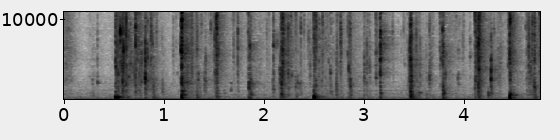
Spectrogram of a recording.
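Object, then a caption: Empty plastic water bottle. An empty, hollow, clear plastic (PET) water bottle is held horizontally in both hands and squeezed and crinkled with the fingertips close to the microphones. Sharp, bright crackling pops arrive at irregular intervals, a few much louder than the rest, over a soft, continuous crinkle. Each crack dies away almost instantly.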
